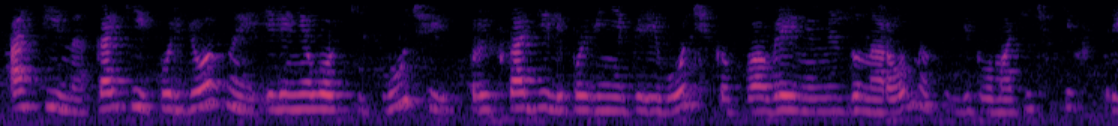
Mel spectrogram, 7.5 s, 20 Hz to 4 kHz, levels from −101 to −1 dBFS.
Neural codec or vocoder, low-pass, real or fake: none; 3.6 kHz; real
